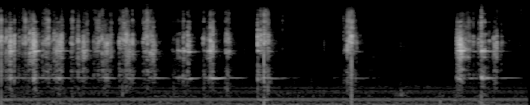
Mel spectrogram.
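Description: Rice batter for chitoi pitha is stirred in a bowl after salt and baking soda go in. Quick rhythmic scraping strokes come in bursts, with a few pauses and single sharper clinks.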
